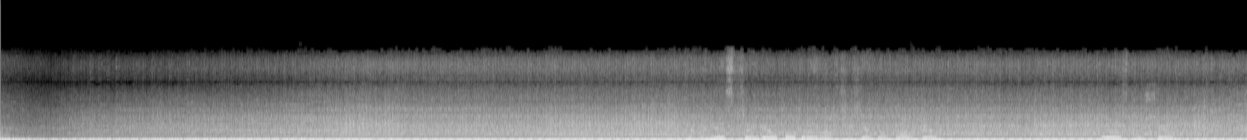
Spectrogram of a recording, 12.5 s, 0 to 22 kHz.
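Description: Steady V4 idle carrying a loose, fairly regular light rattle of about three per second: a worn clutch basket chattering with the lever out.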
